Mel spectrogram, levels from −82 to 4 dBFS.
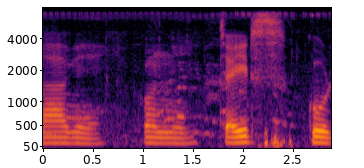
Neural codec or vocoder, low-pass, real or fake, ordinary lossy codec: none; 7.2 kHz; real; Opus, 64 kbps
